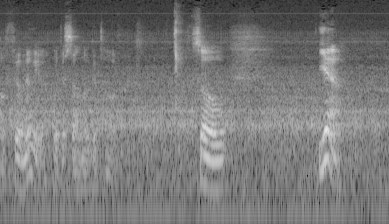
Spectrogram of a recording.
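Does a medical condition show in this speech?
No.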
